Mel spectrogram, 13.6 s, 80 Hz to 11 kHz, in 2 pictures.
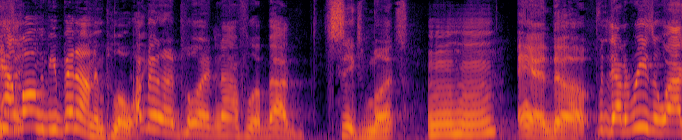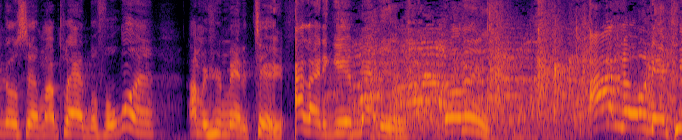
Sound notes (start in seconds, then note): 10.2 laughter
